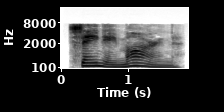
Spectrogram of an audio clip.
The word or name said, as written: seine et marne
